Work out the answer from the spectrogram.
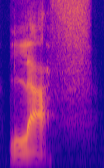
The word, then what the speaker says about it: laugh: Vamos entonces con el último verbo y este es laugh, que significa reírse. Laugh. Fíjense que ese GH al final se pronuncia como si fuese una F, ¿vale?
